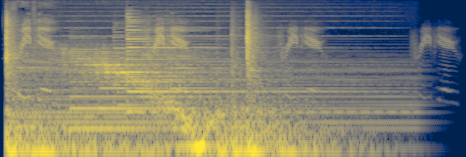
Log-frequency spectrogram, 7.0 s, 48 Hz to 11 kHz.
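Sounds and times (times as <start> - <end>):
dark drum hit in a sci-fi audio logo: 0.1 - 6.0
swell in a sci-fi audio logo: 0.8 - 6.2.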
